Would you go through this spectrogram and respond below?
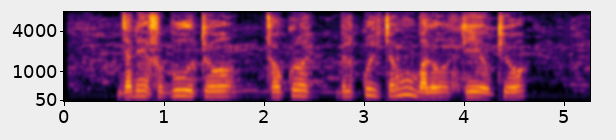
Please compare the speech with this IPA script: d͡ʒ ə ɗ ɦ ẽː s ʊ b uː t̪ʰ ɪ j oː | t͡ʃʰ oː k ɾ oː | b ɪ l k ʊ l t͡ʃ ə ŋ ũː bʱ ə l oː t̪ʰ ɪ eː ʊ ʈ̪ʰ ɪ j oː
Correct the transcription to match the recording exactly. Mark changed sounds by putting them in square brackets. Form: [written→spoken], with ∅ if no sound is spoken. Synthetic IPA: d͡ʒ ə ɗ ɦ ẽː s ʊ b uː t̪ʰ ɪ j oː | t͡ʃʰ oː k ɾ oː | b ɪ l k ʊ l t͡ʃ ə ŋ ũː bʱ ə l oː t̪ʰ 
